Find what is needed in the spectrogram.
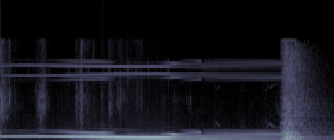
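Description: A single long howl that rises, holds and slowly falls, then drops in one step about two and a half seconds in. It stops near the end as a louder, pulsing sound cuts in.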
